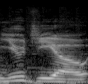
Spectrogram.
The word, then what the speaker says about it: Yu-Gi-Oh: Uh, the G in Yu-Gi-Oh is a hard G like gorilla, not a soft G like giraffe.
